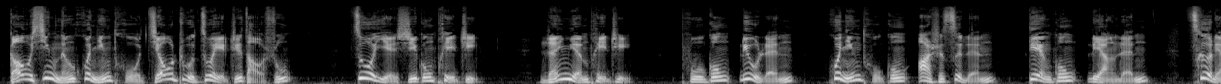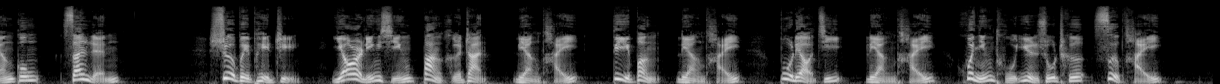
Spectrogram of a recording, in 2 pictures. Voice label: 男, 课件; 高性能混凝土浇筑作业指导书

